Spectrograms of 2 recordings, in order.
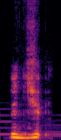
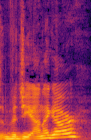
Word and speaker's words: Vijayanagar: Vijarganar? Vijarganar? You mean, yeah. I think that one's Vijayanagar, but... That one definitely gets messed up a lot by people because of its most obvious spelling.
